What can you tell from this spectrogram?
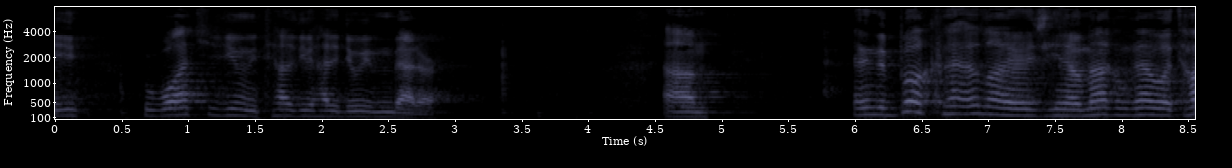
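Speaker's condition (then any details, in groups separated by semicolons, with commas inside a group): Cerebral palsy; affects movement and speech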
